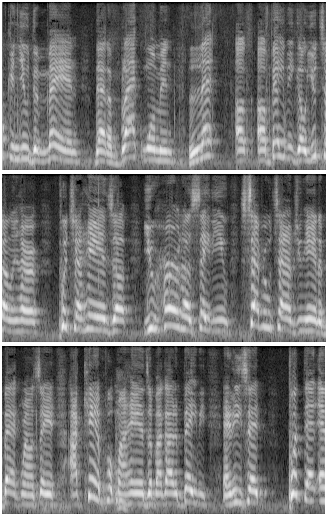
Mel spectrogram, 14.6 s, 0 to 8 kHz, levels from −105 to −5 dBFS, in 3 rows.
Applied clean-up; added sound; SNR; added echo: none; none; none; none.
